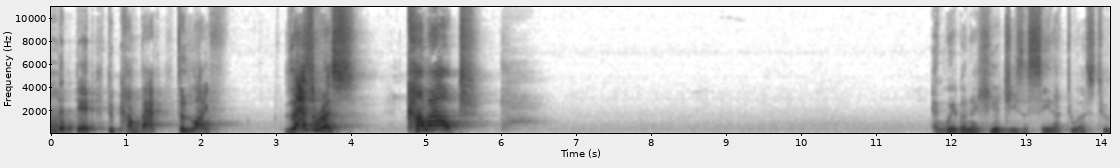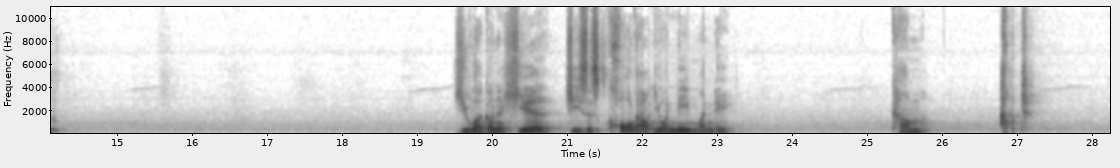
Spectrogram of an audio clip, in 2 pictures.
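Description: A middle-aged man preaches with animation into a microphone, pausing between phrases.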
